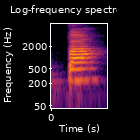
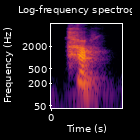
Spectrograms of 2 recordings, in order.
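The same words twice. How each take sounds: First: The p has no puff of air. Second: The p has a strong puff of air. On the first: The speaker calls it wrong. "No pa de papá" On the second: The speaker calls it right. "sino de pa, ¿sí? Asustado"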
